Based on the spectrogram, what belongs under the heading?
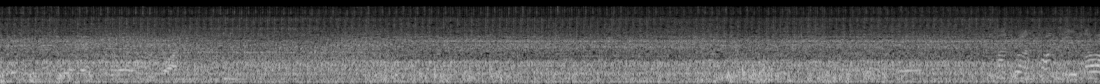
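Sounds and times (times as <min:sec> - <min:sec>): small boat engine running: 0:00.0 - 0:11.0.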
